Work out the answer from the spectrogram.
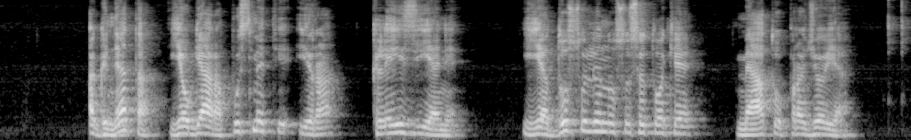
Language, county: Lithuanian, Kaunas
